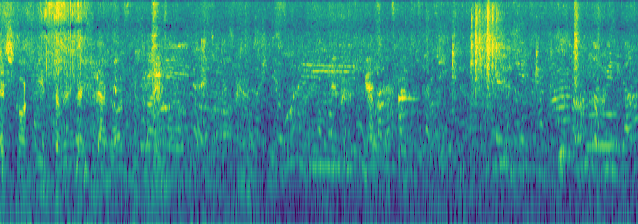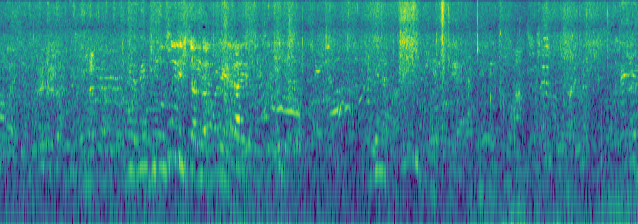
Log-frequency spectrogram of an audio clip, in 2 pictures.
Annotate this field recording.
morgens auf dem wochenmarkt gang unter vordächern von verkaufsständen, soundmap nrw - sound in public spaces - in & outdoor nearfield recordings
